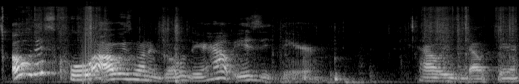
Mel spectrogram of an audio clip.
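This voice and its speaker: A woman with a Southern US accent at a moderate pace, big swings in loudness, audible room echo and noticeable background noise. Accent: Southern US (Georgia). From US South, Georgia. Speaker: farmer and soap maker livestreaming. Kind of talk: casual livestream chat with viewers. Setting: home livestream while washing carrots. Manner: casual, with hesitations and repetitions.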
